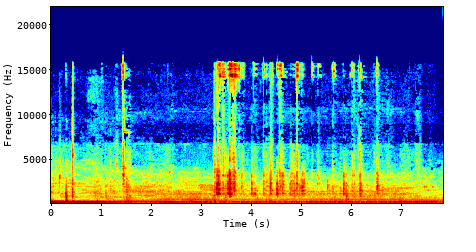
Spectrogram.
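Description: Steel tow chain clinking and rattling as it is handled, with a burst of sharp metal clinks about three and a half seconds in, over the steady hum of the recovery truck's engine running.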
